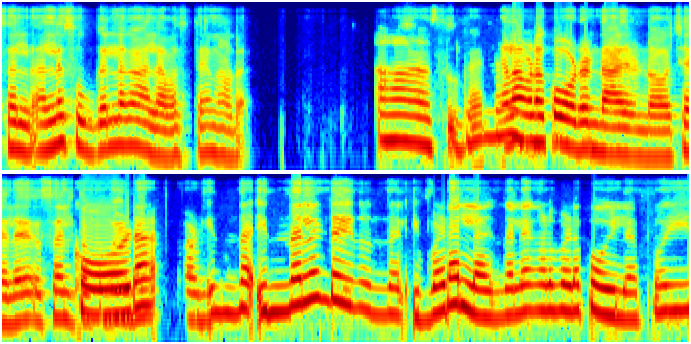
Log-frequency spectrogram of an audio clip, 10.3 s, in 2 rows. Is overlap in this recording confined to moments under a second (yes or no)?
yes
